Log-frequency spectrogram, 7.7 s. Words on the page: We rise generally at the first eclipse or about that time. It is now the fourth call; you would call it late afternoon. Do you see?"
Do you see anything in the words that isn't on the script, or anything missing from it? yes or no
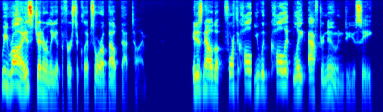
no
